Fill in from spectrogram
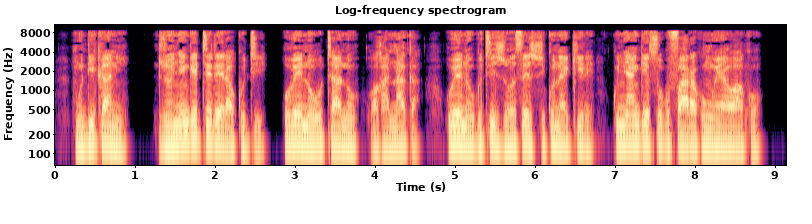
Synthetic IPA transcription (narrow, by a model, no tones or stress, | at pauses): muɗikaːni | ndino̞ɲe̞ŋɡe̞te̞ɾe̞ɾakuti | uʋe̞no̞utano̞wakanaːka | uje̞no̞k̬utiʐo̞se̞ʐikunak̬iɾe̞ | kuɲaŋɡe̞so̞k̬ufaɾakumwe̞jawaːko̞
